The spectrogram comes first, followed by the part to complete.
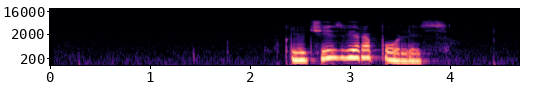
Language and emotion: Russian, neutral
